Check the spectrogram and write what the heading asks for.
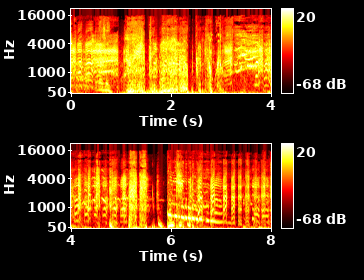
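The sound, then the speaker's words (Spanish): A loud vocal percussion routine: rapid mouth-made kicks, snares and clicks with guttural grunts and hissing bursts, a whistled, buzzing tone near the end, no spoken words. “Porque ese es un beatbox, dice. Ganó un concurso de beatbox.”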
